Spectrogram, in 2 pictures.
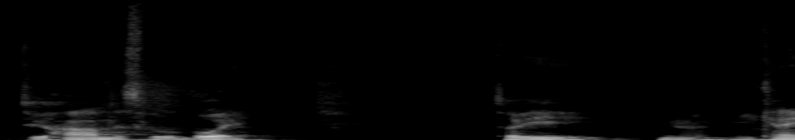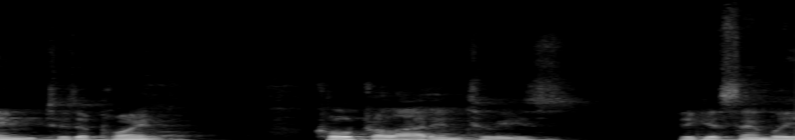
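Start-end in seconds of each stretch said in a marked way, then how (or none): none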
